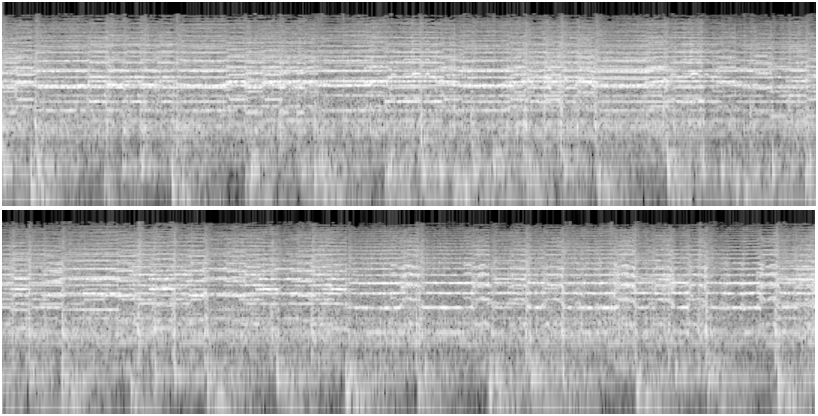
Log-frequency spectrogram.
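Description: Music: a bagpipe melody played over a steady drone.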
